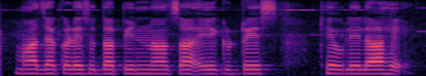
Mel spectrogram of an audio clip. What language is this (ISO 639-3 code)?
mar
